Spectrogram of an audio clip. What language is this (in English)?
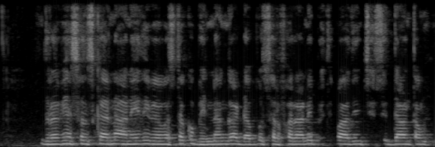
Telugu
